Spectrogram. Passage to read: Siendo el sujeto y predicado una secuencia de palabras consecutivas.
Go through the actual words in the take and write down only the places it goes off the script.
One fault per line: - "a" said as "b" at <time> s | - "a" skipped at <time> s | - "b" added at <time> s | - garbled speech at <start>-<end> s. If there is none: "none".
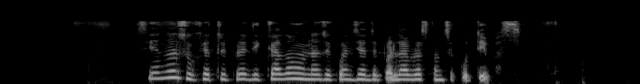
none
